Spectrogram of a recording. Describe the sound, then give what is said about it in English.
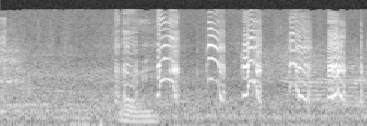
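Squeaking joints of Bagpuss, the saggy old cloth toy cat from television: a run of short, thin, high-pitched squeaks with wavering, bending pitch, preceded by a lower creak, all fairly quiet over a soft steady hiss. “Was that him squeaking just then? He's got rather squeaky joints.”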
